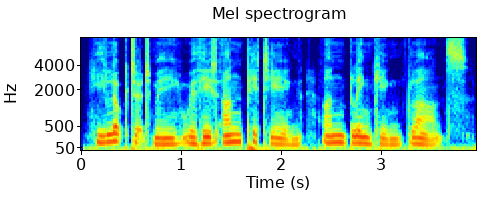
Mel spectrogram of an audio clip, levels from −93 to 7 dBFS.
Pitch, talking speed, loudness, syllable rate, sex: 125 Hz, 135 wpm, -18 LUFS, 4.3 syllables/s, male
